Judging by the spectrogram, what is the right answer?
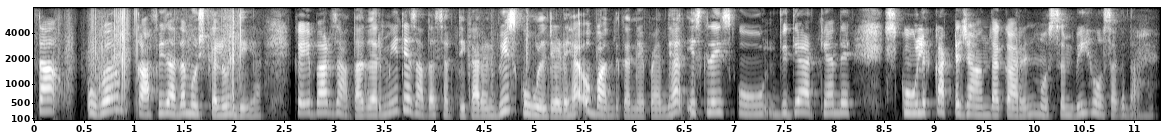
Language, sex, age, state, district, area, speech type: Punjabi, female, 18-30, Punjab, Pathankot, rural, spontaneous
